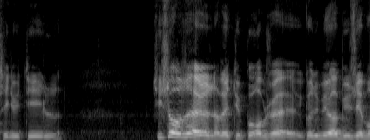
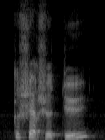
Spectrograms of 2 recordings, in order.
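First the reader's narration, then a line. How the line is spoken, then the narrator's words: Calm question. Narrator (French): Elle demanda d'une voix tranquille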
